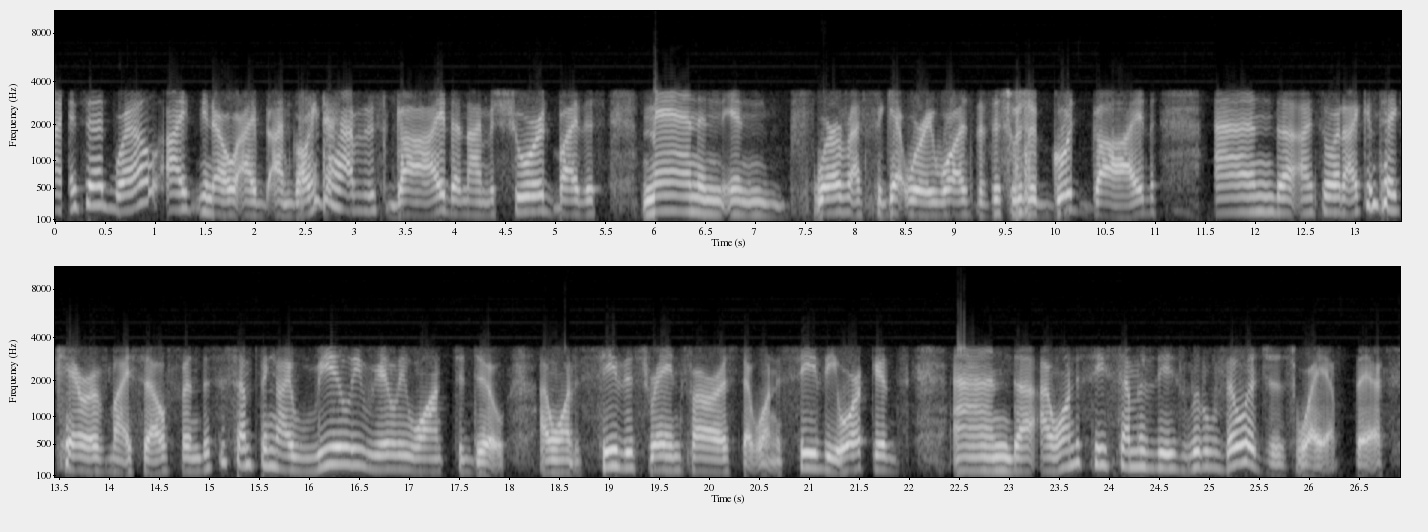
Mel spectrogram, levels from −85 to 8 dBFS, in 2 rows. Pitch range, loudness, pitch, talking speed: 155-195 Hz, -14 LUFS, 170 Hz, 175 wpm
